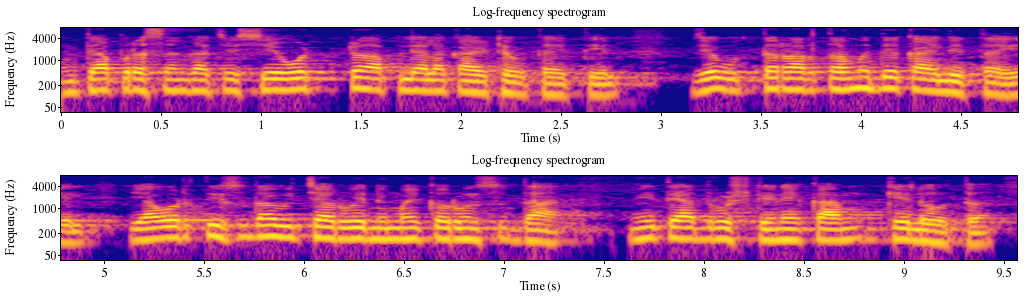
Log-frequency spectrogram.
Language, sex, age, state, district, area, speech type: Marathi, male, 18-30, Maharashtra, Satara, rural, spontaneous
